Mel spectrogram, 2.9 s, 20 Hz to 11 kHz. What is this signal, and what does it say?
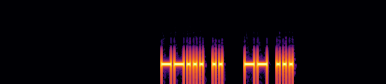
Morse code, heard as a keyed tone, about 50 wpm, 700 Hz. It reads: 7I MS
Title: Winter Field Day Exchanges Encore 50wpm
